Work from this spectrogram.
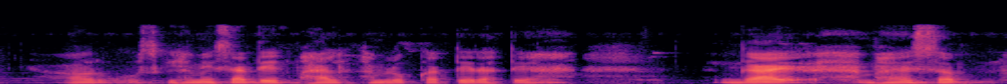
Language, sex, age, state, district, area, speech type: Hindi, female, 60+, Uttar Pradesh, Chandauli, urban, spontaneous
